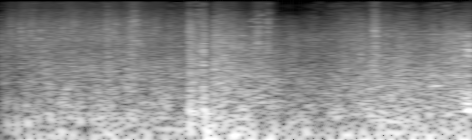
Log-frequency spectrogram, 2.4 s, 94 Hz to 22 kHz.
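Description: In the Modern Combat 5 shooter game, a grenade blast hits as a loud, dense burst of explosive noise, with continuous gunfire and battle din running through the whole stretch.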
